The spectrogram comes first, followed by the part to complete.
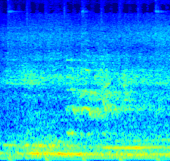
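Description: Electric go-kart driving on an indoor concrete track, its motor whining steadily, with tyres squealing as it corners. The sound starts about a third of a second in.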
